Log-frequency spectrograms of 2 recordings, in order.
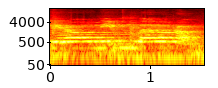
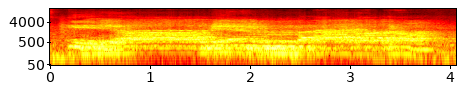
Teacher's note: Di dalam bacaan iqlab ini, bacaan nun mati atau tanwin tidak lagi dibaca sebagai nun atau tanwin, tetapi berubah bunyinya menjadi huruf mim.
